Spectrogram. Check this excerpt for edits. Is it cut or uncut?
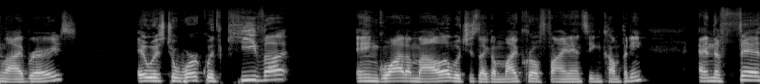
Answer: uncut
